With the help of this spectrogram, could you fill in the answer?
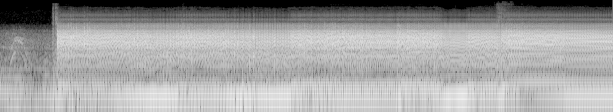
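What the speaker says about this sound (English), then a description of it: "I'm just going to add my drive." A loud, sustained electric guitar chord through an overdrive pedal kicks in after a brief quiet moment, thick and saturated with distortion, ringing steadily throughout.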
